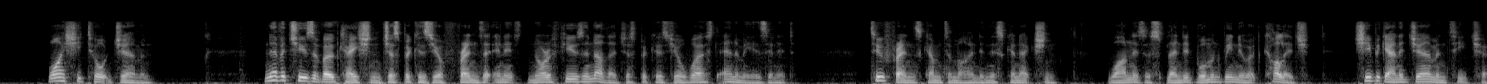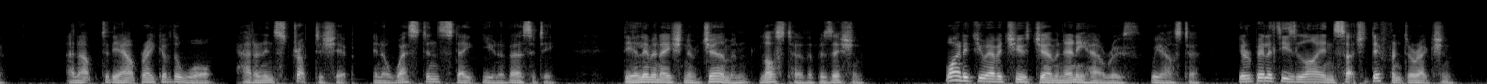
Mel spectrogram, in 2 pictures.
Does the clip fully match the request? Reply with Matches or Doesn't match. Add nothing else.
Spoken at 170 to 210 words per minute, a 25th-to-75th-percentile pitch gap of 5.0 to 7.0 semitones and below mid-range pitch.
Matches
